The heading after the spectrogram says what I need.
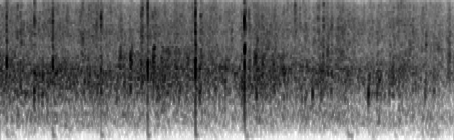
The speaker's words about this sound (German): But before I bring the word of God, I would like us to really put our hands to our team, the service to make the service happen. Aber bevor wir anfangen, klatscht doch erstmal für das Team, die den Gottesdienst möglich machen.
